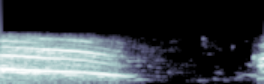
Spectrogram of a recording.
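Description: A young person's long, high-pitched shriek that slowly falls in pitch and breaks off about a second in.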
